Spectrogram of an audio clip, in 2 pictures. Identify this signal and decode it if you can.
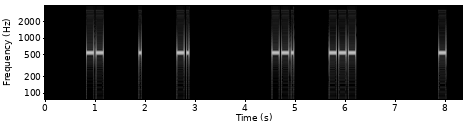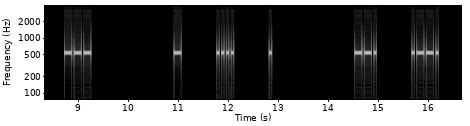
Morse code, heard as a keyed tone, about 25 wpm, spaced as for 10 wpm, 550 Hz. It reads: MEN GO TO THE GP
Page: News Headlines in Morse Code at 10 WPM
